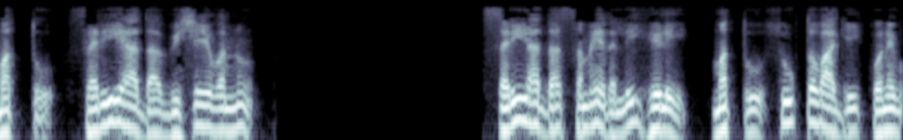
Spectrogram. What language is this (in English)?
Kannada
